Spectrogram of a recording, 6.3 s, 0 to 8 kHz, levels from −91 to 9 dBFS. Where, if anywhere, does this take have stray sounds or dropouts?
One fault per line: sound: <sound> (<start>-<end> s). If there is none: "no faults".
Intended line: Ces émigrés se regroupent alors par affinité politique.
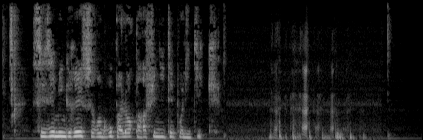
sound: laugh (4.0-5.5 s)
